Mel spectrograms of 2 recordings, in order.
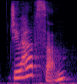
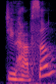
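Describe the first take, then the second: First: "have" pitched high, then falling; British question tune, high fall on "have"; British question intonation. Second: American question tune, final rise on "some"; American question intonation. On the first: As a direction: put the peak of the question on "have". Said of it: "But British is". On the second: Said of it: "a normal American question would be like". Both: Shown as a demonstration.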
